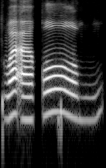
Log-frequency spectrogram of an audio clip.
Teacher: Qaf panjang, mim tidak bertasyid.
